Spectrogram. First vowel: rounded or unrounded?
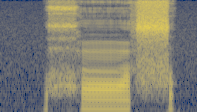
rounded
